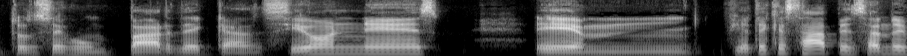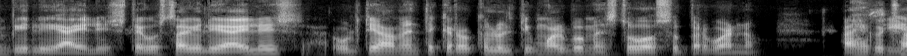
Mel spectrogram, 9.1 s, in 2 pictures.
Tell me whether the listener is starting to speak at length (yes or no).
yes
